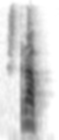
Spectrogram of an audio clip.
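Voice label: "штрап", Komi, female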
